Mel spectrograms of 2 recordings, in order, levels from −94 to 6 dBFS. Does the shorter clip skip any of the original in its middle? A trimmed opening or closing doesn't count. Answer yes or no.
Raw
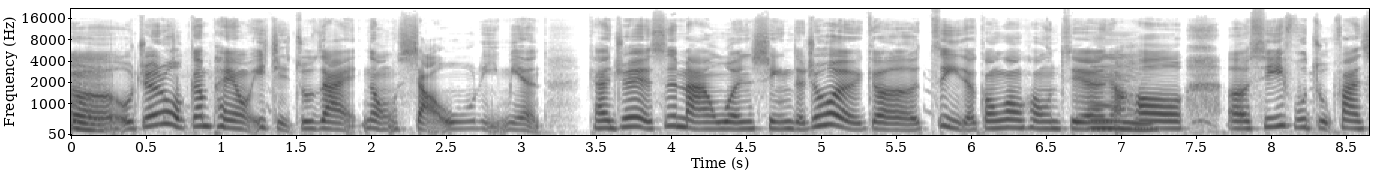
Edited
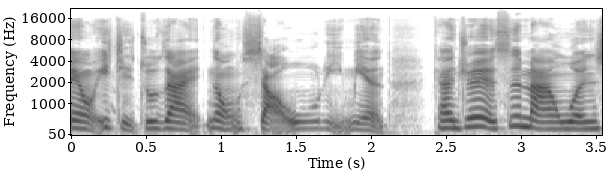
no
